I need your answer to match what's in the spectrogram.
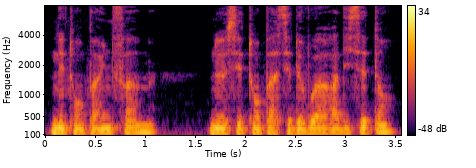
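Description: A man voicing a tender, playful seventeen-year-old wife who speaks softly. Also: medium pitch, fairly even intonation, moderate pace, slightly rough, natural voice. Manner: soft, coaxing and playful.

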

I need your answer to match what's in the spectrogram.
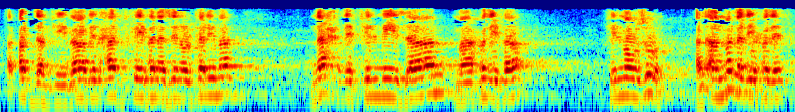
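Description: A man teaching a class, quizzing his students and calling on them, slowly repeating key words. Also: sits high. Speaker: teacher of Arabic morphology. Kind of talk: classroom lecture. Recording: distant, roomy, dull lo-fi recording.

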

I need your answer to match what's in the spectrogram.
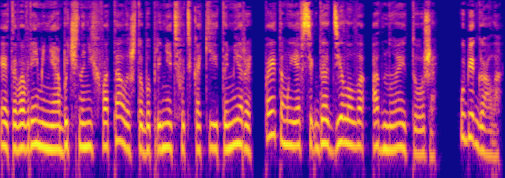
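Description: Expressive woman narrating a fantasy audiobook. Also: mid-range voice, quick pace, no room sound, clean studio sound. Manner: expressive, dramatic storytelling. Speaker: audiobook reader.

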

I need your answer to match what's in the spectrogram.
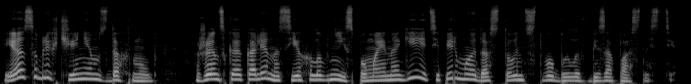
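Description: A woman reads a novel aloud in a steady, even storytelling manner. Her voice sits at a middle pitch. The recording is dry and close, with no room sound. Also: moderate pace, dry recording. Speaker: audiobook narrator. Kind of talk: scripted narration.

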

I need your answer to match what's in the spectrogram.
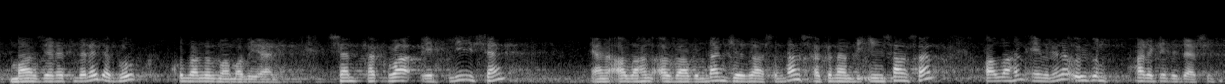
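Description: An older man preaching a sermon in an earnest, admonishing way, his emphasis rising on key points, on an old low-quality recording. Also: slight background noise. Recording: old lo-fi recording, phone-like band, echoey hall.

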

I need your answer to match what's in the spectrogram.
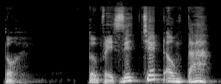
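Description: A man's voice: fairly low pitch, animated, a little fast, a little mellow, breathy edge. A man voicing a young gambler who turns remorseful, pleading and crying out in anguish. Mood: enraged. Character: desperate young man, wild gambler turned remorseful son.

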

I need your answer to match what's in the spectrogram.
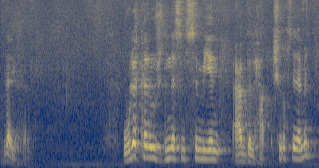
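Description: A man's voice: fairly high pitch, lively intonation, very fast, warm tone, reverberant, rough recording. A man with a Moroccan Arabic accent teaching a grammar lesson, asking questions and answering them himself with repeated examples.

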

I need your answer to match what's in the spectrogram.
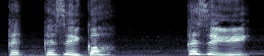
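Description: A man's voice: very high voice, brisk, bright, forceful tone, faint music behind, pitched above the performer's own voice, exaggerated voice. A man voicing a frantic young village mother who wails and shrieks in grief in a spoken ghost story. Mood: stunned terror. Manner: wailing, shrieking cries.

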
